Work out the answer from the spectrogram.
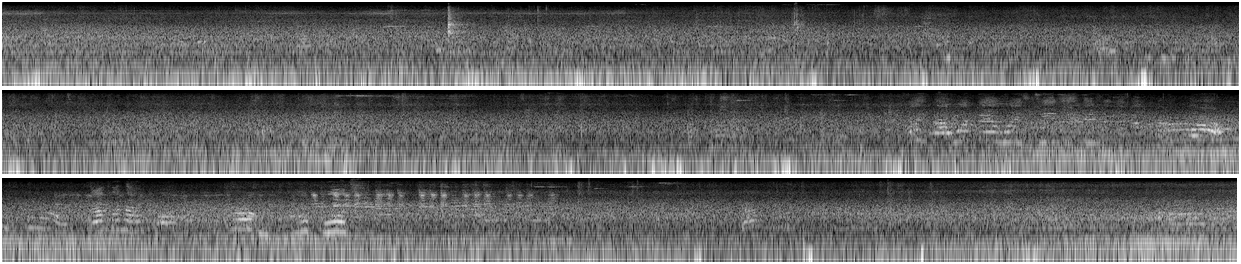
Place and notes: Piata Uniri, walking the area
Walking around Piata Uniri, traffic, construction works, people
Romania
